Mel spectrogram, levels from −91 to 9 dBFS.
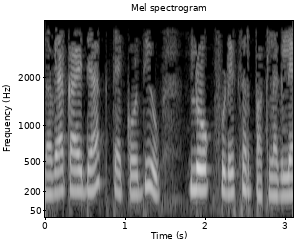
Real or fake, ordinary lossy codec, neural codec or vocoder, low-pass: real; none; none; 3.6 kHz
